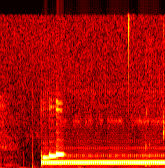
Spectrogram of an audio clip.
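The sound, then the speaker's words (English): A phone being dialed on speaker for a live call to a woman: a few quick electronic beeps after a faint rustle, then a loud, steady phone-line tone that holds without a break to the end. “Can we call her and put her on speakerphone right now?”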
